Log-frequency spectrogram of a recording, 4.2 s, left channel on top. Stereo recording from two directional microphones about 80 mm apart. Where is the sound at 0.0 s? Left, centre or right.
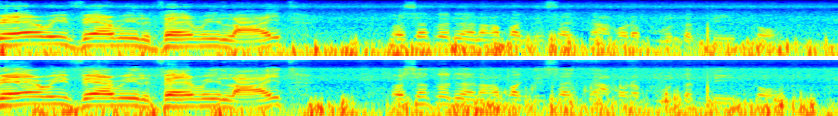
Left.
